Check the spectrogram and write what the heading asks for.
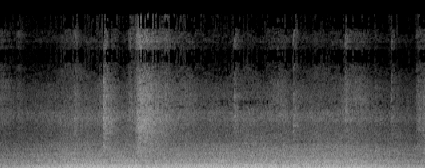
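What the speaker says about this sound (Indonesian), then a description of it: "mari kita lihat proses penyambungan lokomotif dengan gerbong keretanya" Loud, steady rumble and rolling clatter of a train as a locomotive is coupled to passenger carriages on a Yogyakarta–Kutoarjo line, with brief sharper bursts near the start.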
